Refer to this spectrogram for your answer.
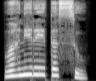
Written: ವಹ್ನಿರೇತಸ್ಸು

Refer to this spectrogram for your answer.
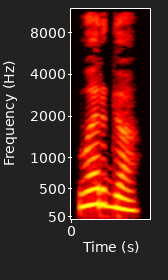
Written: ವಾರಕ

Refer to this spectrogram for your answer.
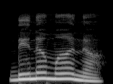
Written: ತನಮನಿ

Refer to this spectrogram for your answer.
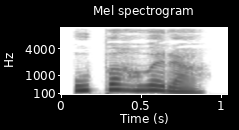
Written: ಉಪಹ್ವರ

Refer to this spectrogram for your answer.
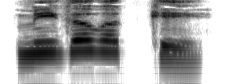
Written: ಮೊಗವಿಕ್ಕು

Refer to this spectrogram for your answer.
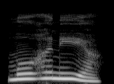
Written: ಮಹನಿೀಯ

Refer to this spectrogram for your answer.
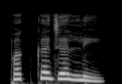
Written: ಪಕ್ಕಜಲ್ಲಿ

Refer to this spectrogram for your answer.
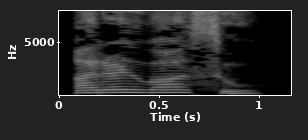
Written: ಅರಳ್ವಾಸು

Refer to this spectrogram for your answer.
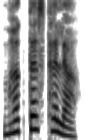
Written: ಭಕ್ತಸ್ಥಲ

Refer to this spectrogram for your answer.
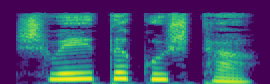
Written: ಶ್ವೇತಕುಷ್ಠ

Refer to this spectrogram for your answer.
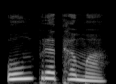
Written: ಓಂಪ್ರಥಮ

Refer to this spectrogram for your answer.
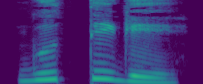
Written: ಗುದಿಕೆ

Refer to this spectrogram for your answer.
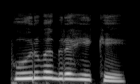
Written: ಪೂರ್ವಗ್ರಹಿಕೆ

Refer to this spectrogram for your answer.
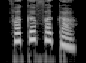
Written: ಫಕಫಕ

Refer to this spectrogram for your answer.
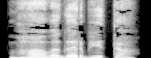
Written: ಭಾವಗರ್ಭಿತ

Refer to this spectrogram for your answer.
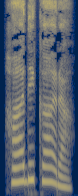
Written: ಹದಗಾಱ

